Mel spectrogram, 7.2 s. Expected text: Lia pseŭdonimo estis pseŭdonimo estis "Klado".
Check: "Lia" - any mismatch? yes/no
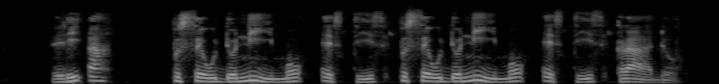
no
